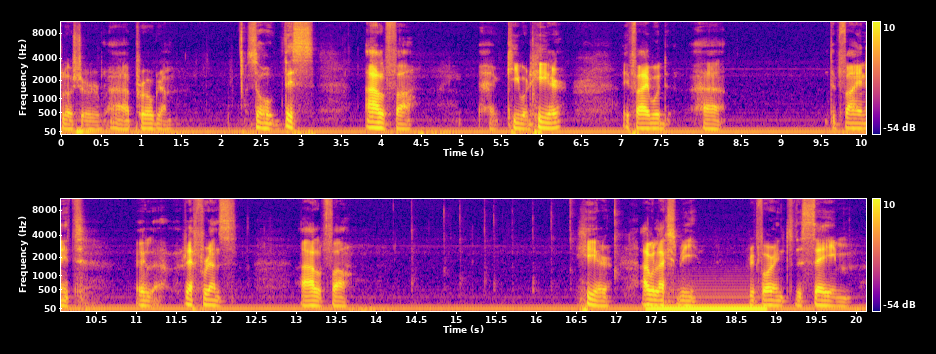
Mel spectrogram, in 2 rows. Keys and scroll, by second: 2.3 Escape, 5.9 alt+Return, 6.7 Escape, 10.5 super+Up, 14.4-16.7 typing, 17.0 alt+Return.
